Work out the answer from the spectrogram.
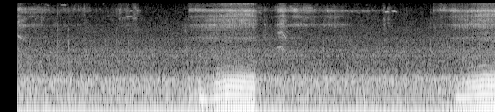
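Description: Low, rattling snores on inhalation rising out of steady background hiss, with quiet pauses between breaths; ordinary snoring.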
